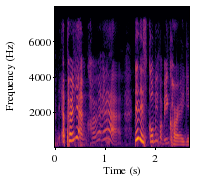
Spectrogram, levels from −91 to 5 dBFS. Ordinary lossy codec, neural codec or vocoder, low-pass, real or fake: none; none; 7.2 kHz; real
